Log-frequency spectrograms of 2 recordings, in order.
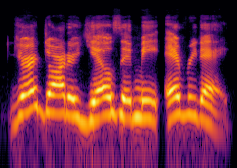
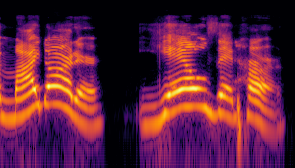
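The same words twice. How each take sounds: First: Said in the usual way. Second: "daughter" leaned on, whole line drawn out slowly; slow emphatic quote. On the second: Retold or imitated. Mother repeating the teacher's claim for her viewers, slow and emphatic. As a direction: spell out "My daughter yells at her" word by word. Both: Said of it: "She said".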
